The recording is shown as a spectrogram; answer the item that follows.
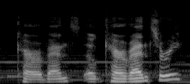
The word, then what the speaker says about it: caravansary: No, I actually looked it up. Okay, when I look it up, it's written down as caravansary. I think that's how you pronounce it.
